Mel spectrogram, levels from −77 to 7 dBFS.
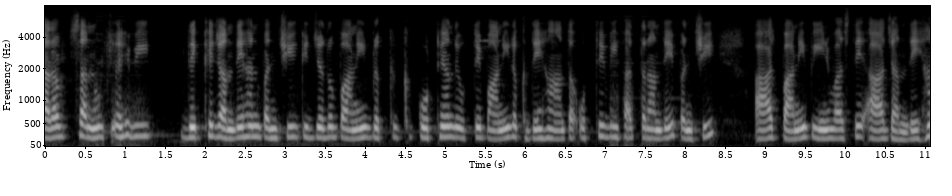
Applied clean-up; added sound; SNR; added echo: neural separator model SepFormer DNS4.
